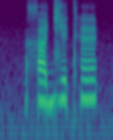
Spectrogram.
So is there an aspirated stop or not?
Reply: yes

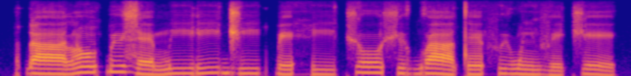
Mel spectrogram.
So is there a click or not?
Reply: no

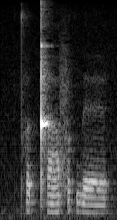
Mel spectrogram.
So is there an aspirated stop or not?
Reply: yes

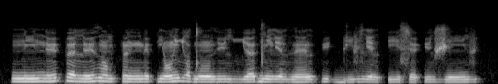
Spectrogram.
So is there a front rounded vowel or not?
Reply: yes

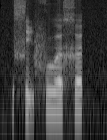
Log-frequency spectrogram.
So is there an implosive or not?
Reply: no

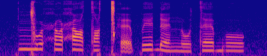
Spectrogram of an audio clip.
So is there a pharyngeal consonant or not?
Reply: yes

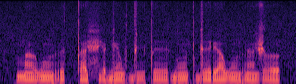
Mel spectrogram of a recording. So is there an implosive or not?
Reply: no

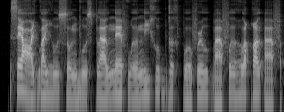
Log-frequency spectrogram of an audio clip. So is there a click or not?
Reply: no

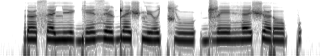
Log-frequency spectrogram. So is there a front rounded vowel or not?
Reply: yes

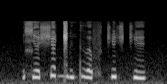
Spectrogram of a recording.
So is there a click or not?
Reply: yes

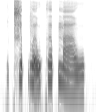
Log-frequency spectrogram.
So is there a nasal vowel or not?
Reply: no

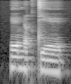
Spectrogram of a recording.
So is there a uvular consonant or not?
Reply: yes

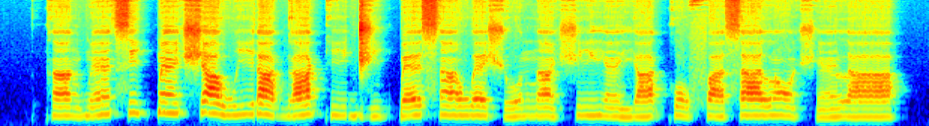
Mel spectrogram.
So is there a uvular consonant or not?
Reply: no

